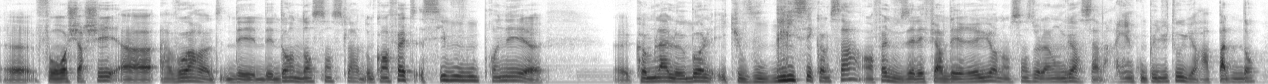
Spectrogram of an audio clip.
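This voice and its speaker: Low mellow-voiced man reacting bluntly. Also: normal speed. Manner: blunt, exasperated, swears and laughs often. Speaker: knife sharpener. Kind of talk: casual reaction commentary.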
